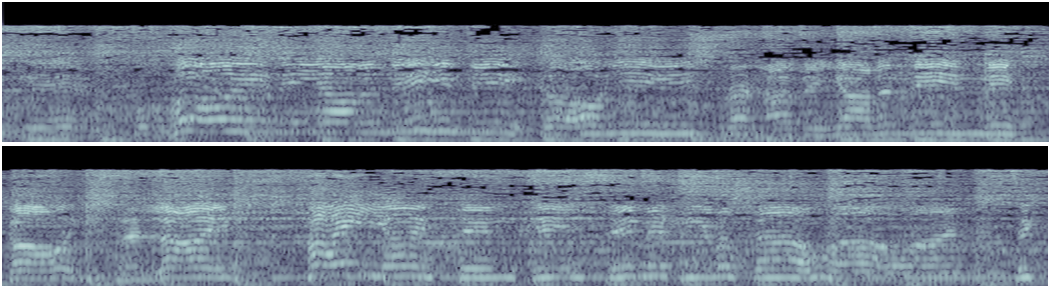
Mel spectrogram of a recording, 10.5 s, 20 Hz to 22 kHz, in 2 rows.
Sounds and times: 0.0s music 10.4s

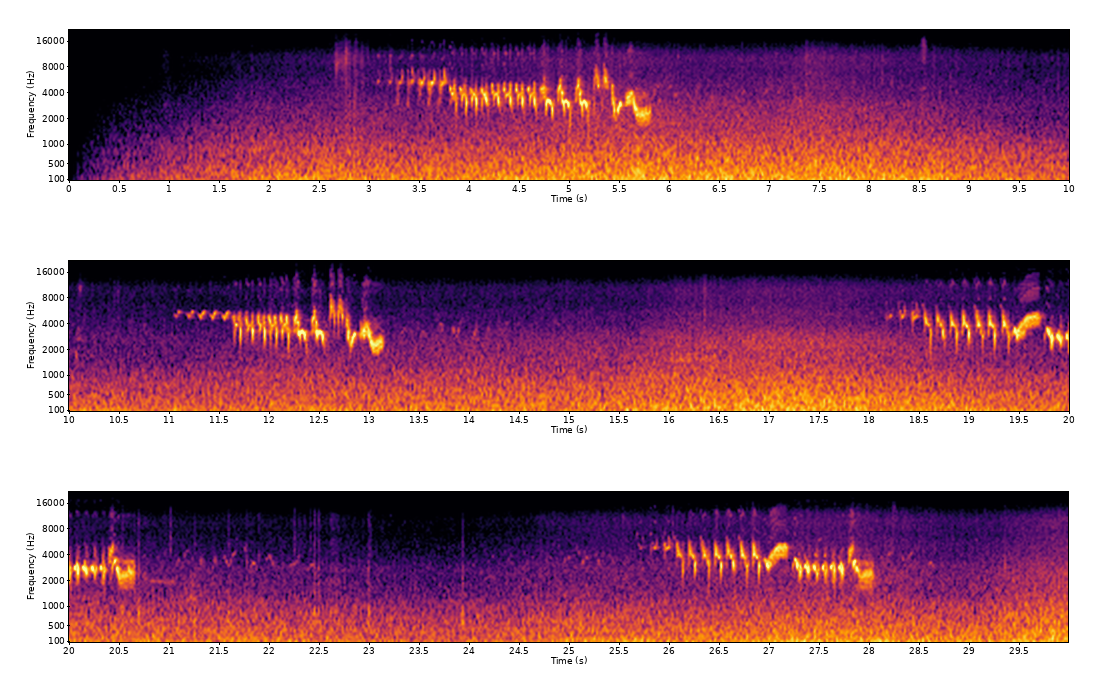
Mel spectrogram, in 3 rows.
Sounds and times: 0.0s wind 29.9s
2.8s birds 7.6s
11.0s birds 14.9s
18.1s birds 23.1s
23.9s birds 28.8s

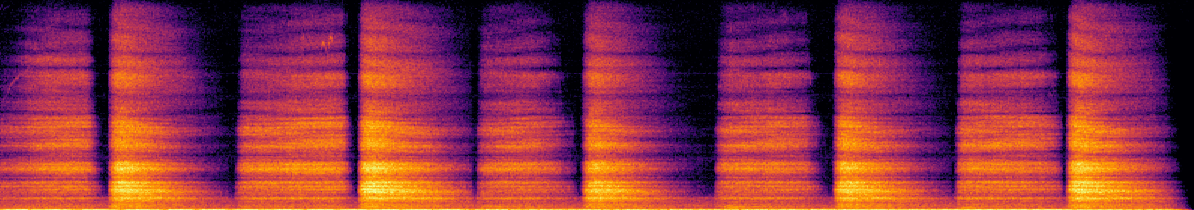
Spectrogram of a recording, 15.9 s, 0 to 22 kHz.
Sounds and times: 0.0s breath 15.8s

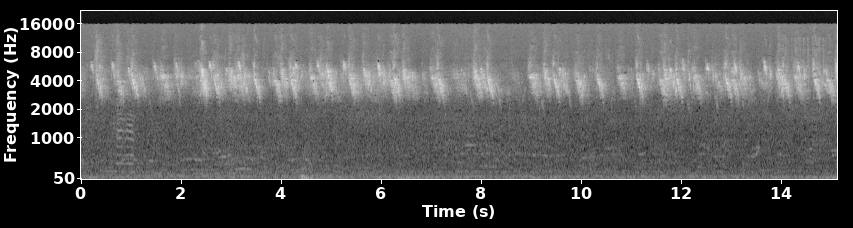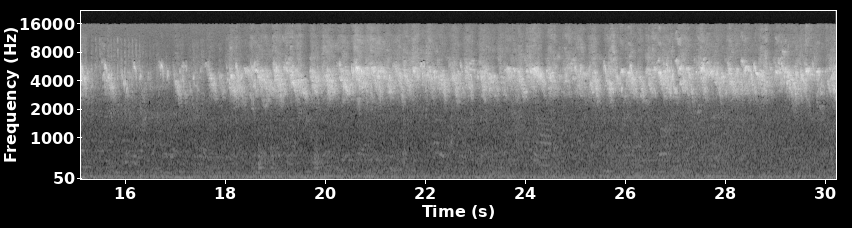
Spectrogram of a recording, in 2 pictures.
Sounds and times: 0.0s lots of birds 30.2s

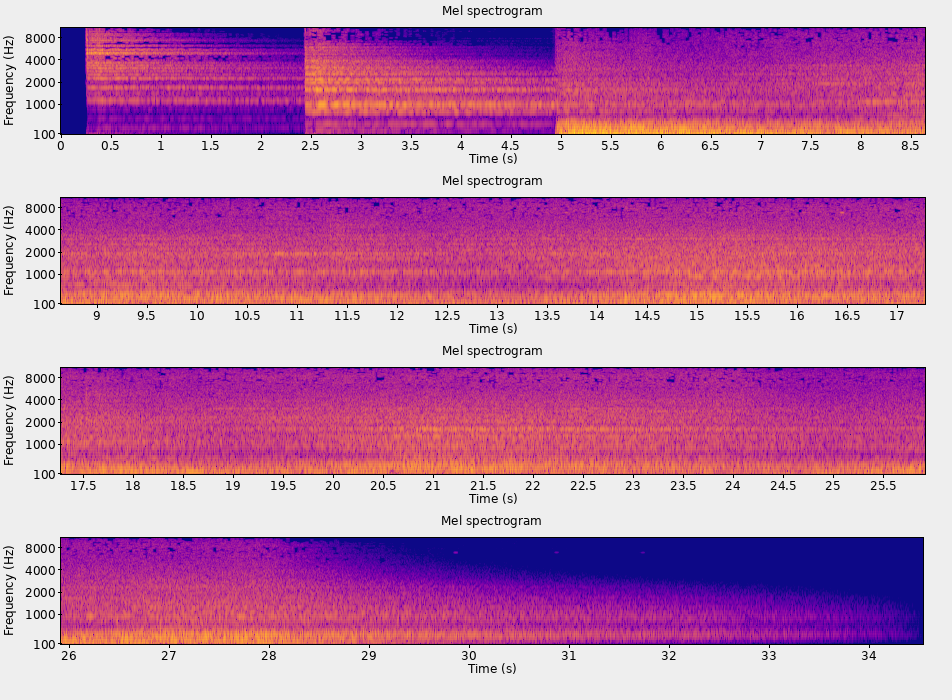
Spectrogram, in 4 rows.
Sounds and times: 5.0s ghostly transition 32.7s

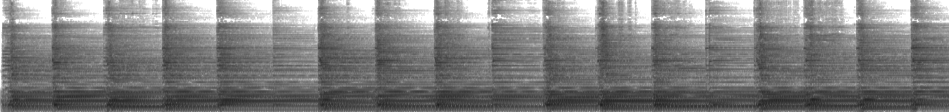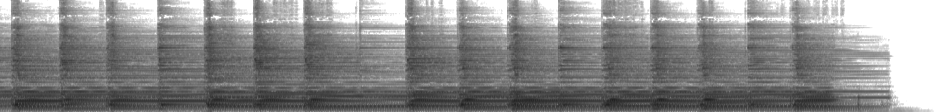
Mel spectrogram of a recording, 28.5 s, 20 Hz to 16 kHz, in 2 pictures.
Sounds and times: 0.0s acoustic guitar strums 27.7s

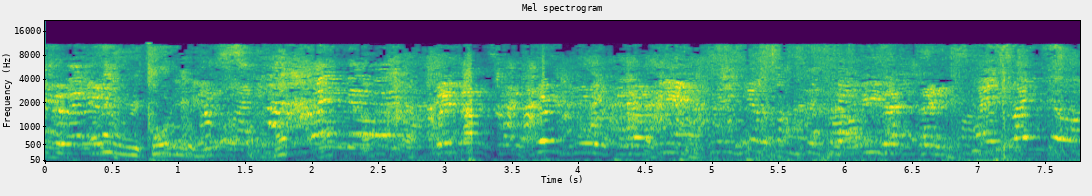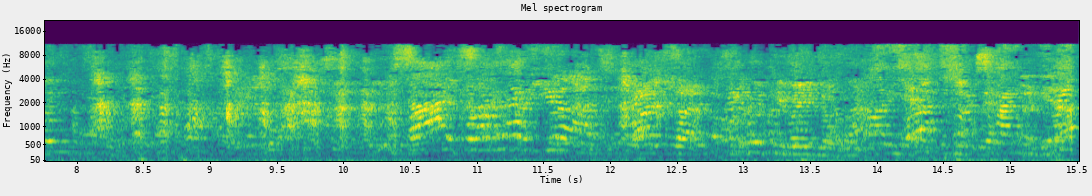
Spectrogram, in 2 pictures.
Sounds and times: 0.0s voices of several people 15.5s
1.5s laughter 5.2s
8.1s laughter 10.6s

